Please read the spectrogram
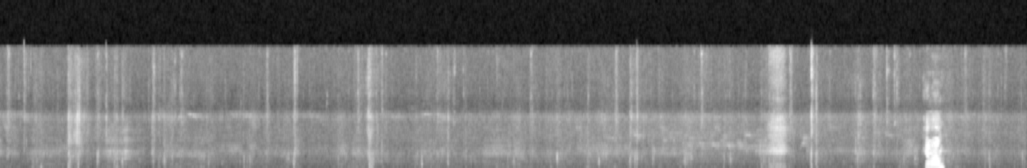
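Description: Footsteps walking along a dirt woodland path, a scatter of soft, irregular crunches and ticks, with a louder rustle about ten seconds in.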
